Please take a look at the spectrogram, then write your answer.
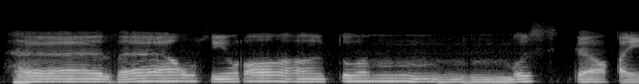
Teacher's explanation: Jadi tanwinnya dileburkan ke dalam huruf mim, dipanjangkan 2 harokat. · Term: idgham bigunah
